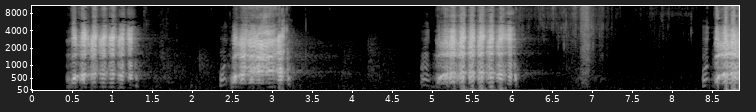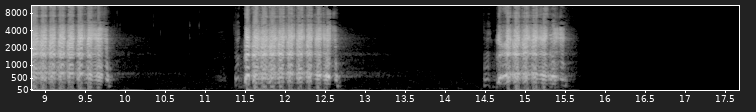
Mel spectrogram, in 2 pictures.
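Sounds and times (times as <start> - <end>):
goats bleating: 0.4 - 1.4, 2.4 - 3.4, 4.9 - 6.2, 8.4 - 9.9, 11.4 - 12.7, 14.5 - 15.6.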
